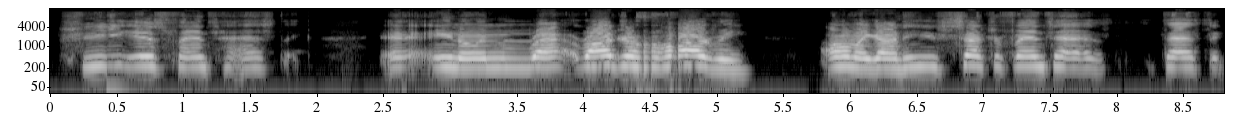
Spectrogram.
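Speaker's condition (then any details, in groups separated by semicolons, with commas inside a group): Cerebral palsy; wheelchair bound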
